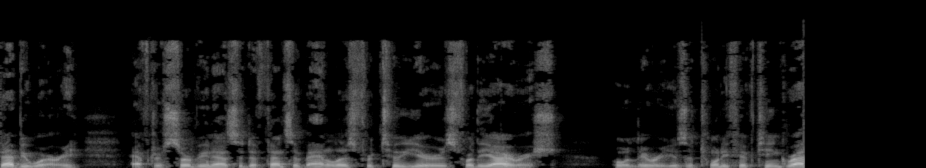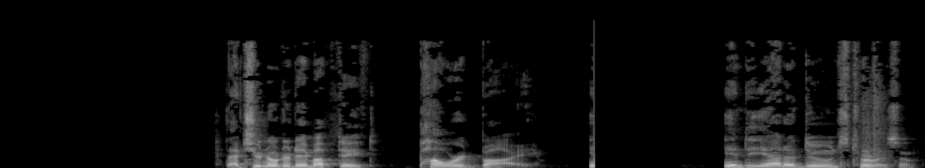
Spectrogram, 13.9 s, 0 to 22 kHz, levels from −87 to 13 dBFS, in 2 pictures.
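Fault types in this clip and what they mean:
Stream reconnect: at 6.02 to 8.57 s and again at 11.40 to 12.41 s, just after "update powered by", the connection drops and the player falls silent, then reconnects with a fresh decoder mid-stream. The first gap lasts 2.5 s and the speech resumes about three seconds further on, so a stretch is skipped. The second gap lasts 568 ms and playback restarts 444 ms earlier, repeating material as the server resends a burst.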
